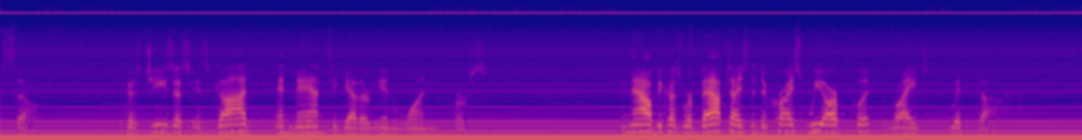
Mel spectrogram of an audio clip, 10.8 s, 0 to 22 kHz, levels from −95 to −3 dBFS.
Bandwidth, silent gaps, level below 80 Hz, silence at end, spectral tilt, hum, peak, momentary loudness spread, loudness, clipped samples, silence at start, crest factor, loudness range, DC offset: 17 kHz; none; -46 dBFS; 0 s; -6.5 dB/octave; none; -22 dBFS; 7 LU; -44 LUFS; under 0.1%; 0 s; 22 dB; 4 LU; under 0.1%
